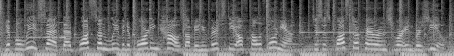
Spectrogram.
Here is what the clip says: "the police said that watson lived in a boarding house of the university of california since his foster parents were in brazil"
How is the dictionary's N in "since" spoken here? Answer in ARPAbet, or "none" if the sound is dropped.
none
